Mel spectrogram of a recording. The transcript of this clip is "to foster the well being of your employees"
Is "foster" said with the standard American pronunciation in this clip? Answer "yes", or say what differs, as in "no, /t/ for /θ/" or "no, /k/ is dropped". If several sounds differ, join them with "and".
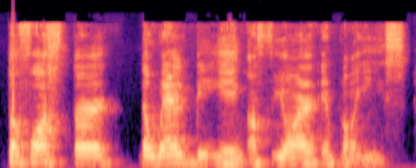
yes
